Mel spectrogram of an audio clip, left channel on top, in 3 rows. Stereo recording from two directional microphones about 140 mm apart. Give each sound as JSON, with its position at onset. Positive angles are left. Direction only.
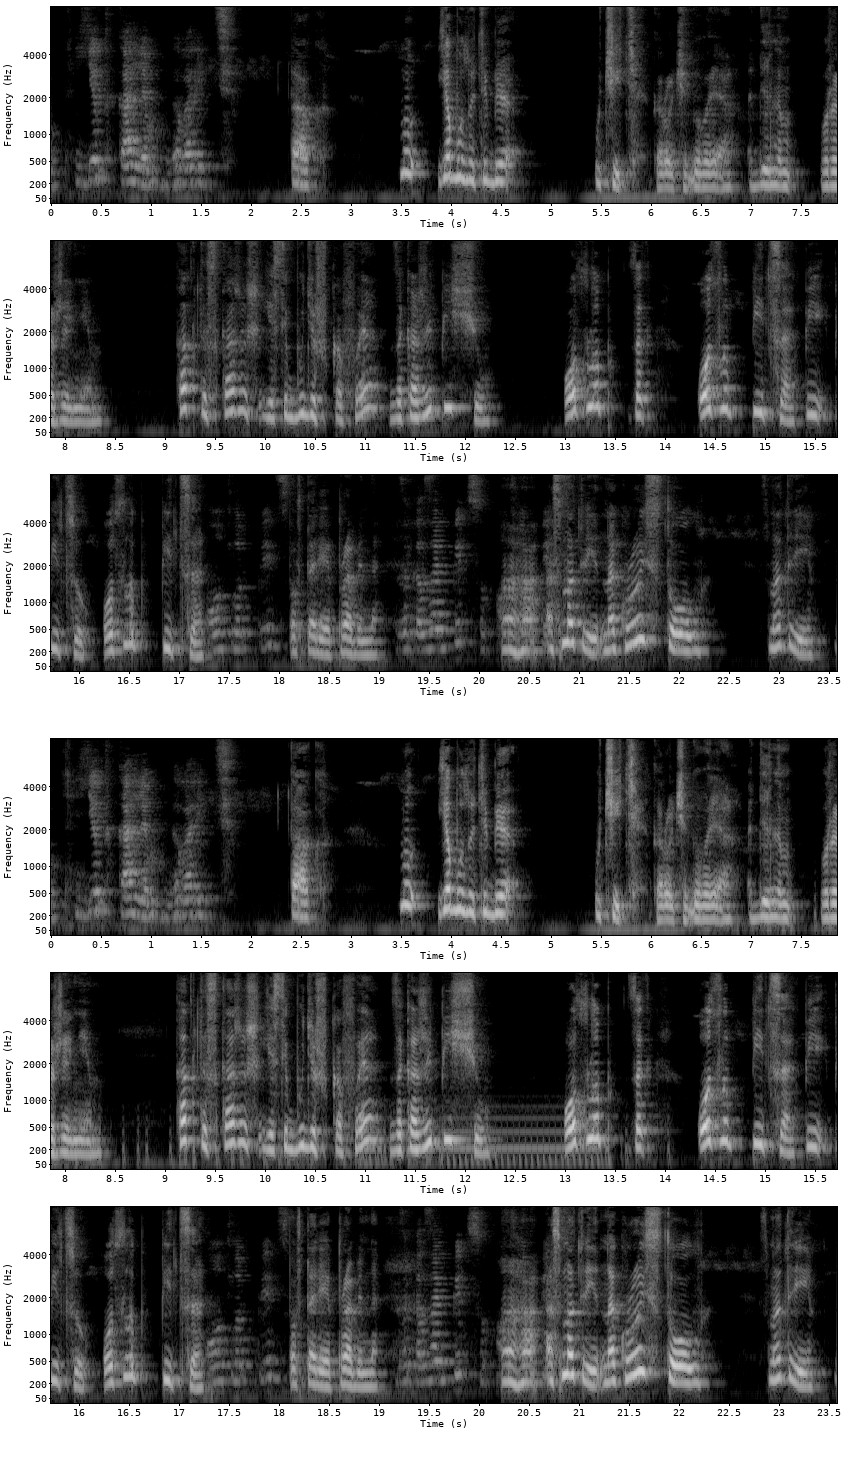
{"t": 2.3, "sound": "a woman's voice", "side_deg": -30}
{"t": 3.4, "sound": "a woman's voice", "side_deg": 0}
{"t": 4.4, "sound": "speech", "side_deg": -20}
{"t": 5.8, "sound": "speech", "side_deg": -30}
{"t": 7.1, "sound": "speech", "side_deg": -15}
{"t": 10.0, "sound": "speech", "side_deg": -10}
{"t": 10.7, "sound": "a woman's voice", "side_deg": -20}
{"t": 18.0, "sound": "speech", "side_deg": -25}
{"t": 20.2, "sound": "a woman's voice", "side_deg": -35}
